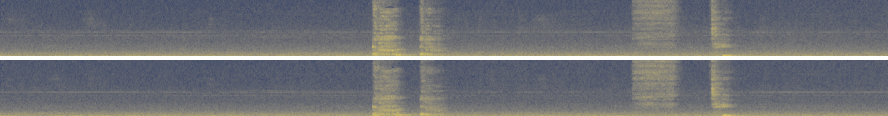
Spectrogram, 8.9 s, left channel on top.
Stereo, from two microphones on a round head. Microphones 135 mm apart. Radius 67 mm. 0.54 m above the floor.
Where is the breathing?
Centre (ahead or behind), 3.5 m.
